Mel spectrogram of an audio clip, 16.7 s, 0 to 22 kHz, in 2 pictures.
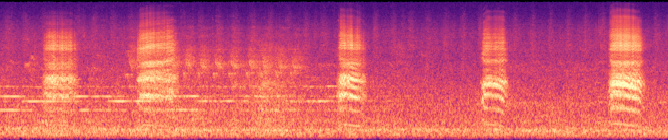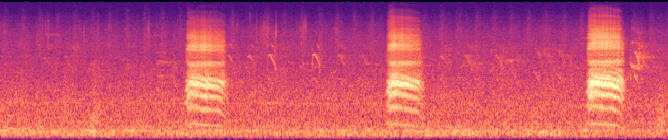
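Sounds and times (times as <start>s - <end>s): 
carrion crow Corvus corone rasping caws: 0.1s - 4.6s, 6.0s - 6.4s, 7.6s - 8.1s, 10.7s - 11.2s, 13.2s - 13.7s, 15.7s - 16.2s.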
